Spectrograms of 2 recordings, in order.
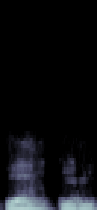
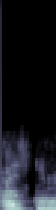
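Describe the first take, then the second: First: The word begins with a 'u' vowel. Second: The word begins with an 'a' vowel. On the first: The speaker calls it right. "बल्कि उज़कुरू पढ़ा जाएगा" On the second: The speaker calls it wrong. "अज़कुरू नहीं"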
